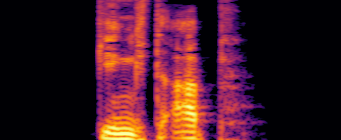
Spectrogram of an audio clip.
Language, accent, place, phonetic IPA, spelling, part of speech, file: German, Germany, Berlin, [ˌɡɪŋt ˈap], gingt ab, verb, De-gingt ab.ogg
- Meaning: second-person plural preterite of abgehen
